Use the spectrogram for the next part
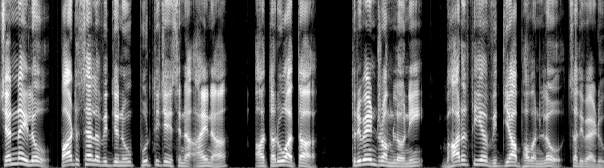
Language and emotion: Telugu, neutral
